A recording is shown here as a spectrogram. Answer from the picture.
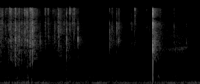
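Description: Plastic packaging crinkling and rustling in the hands while a small metal heart piece is handled, dying away after about a second, then one sharp click.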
